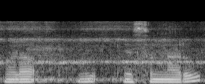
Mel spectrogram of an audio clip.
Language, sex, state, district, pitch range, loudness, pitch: Telugu, male, Andhra Pradesh, Sri Satya Sai, 115-120 Hz, -17 LUFS, 120 Hz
